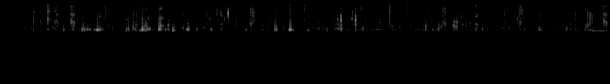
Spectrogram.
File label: Tiny Space Insect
